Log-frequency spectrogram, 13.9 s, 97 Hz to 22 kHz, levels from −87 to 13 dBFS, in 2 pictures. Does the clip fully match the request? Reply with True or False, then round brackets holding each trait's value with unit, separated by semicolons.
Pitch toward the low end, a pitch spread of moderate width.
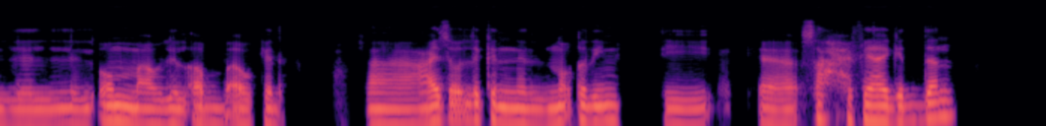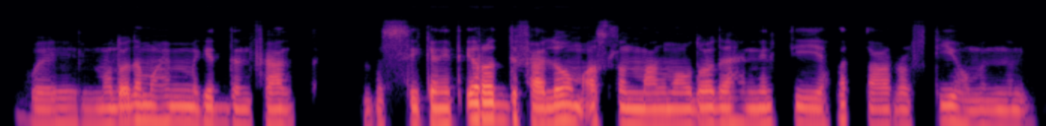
False (105 Hz; 2.3 semitones)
